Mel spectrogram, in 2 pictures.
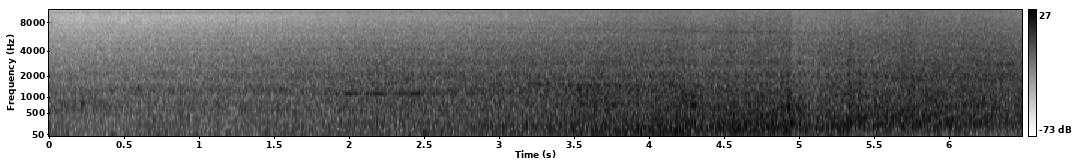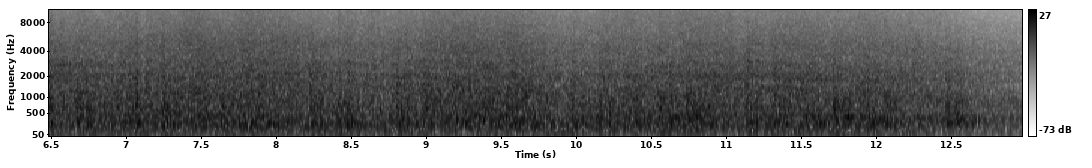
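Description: A JR West Special Rapid electric multiple unit passing through the station at speed without stopping. The noise of its wheels on the rails builds over the first few seconds, stays loud, then falls away suddenly near the end as the last car goes by.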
